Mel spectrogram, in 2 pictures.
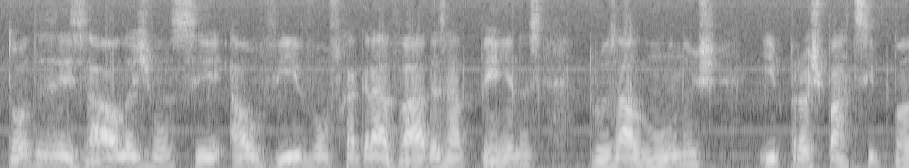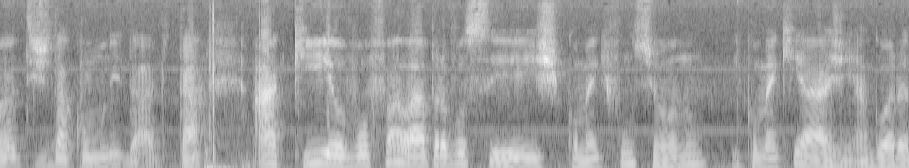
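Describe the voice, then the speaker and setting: A man's voice: medium pitch, normal speed, a little mellow. A man with a Brazilian Portuguese accent and a middle-range voice teaches a casual lesson on communication. He talks unhurriedly, circling back over words and restarting phrases as he goes. Faint noise sits under the recording. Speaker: communication coach. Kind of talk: informal spoken lesson.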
